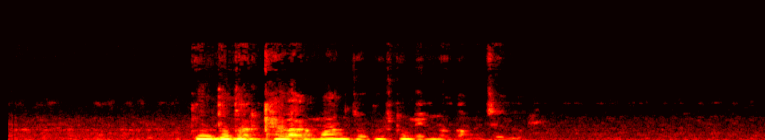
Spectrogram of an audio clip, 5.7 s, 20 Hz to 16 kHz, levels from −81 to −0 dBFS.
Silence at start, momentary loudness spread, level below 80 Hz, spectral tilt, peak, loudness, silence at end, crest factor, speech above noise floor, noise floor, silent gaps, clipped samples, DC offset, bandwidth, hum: 1.45 s; 23 LU; -56 dBFS; -8.5 dB/octave; -6 dBFS; -20 LUFS; 1.95 s; 18 dB; 36 dB; -56 dBFS; none; under 0.1%; under 0.1%; 10 kHz; none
